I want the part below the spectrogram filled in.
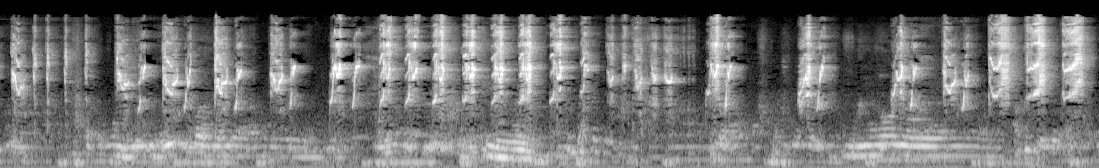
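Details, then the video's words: Long-tailed shrike from Bojonegoro singing vigorously: rapid bursts of sharp, high, scratchy notes in quick clusters, pausing briefly between runs, with faint low rumbling underneath. "Cendet gacor bojonegoro"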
